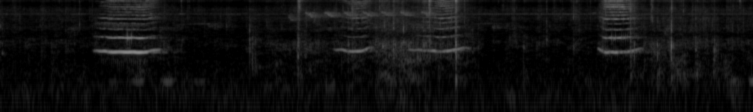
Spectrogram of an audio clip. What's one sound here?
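A bird whistles loud, rising calls nearby.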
